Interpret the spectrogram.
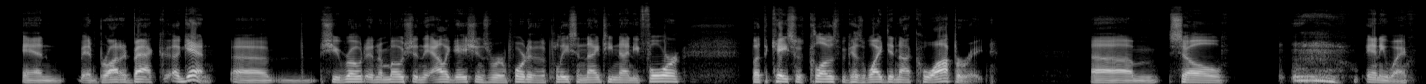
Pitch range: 100-135 Hz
